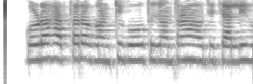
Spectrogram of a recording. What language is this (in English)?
Odia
